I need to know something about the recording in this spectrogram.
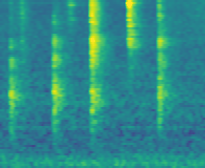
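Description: About five short, sharp taps or clicks in two seconds, over a steady low hum.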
